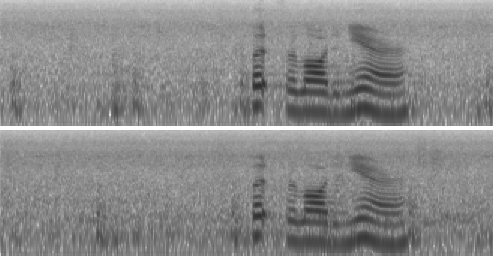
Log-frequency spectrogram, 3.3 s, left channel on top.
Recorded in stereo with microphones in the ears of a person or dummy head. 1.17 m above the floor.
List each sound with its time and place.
1.7 s a woman speaking: 20° left (ahead or behind), 0.5 m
